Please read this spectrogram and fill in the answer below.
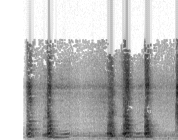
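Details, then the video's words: A Boston Terrier puppy barks at a senior Cairn Terrier, a string of sharp, high barks, roughly two per second in bursts. "Boston Terrier puppy barking at Senior Cairn Terrier"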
